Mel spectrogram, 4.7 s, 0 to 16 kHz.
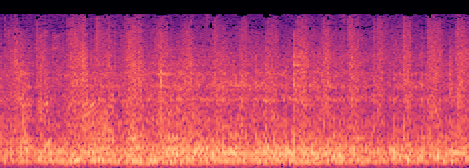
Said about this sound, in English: A lot of scenes like this that go on for 25 seconds. Of a train pulling out of the station. 30 seconds. Holy moly. 35 second scene.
